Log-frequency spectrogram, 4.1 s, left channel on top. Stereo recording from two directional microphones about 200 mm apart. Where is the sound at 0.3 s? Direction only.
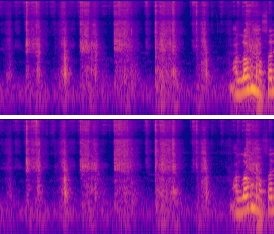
15° left (ahead or behind).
